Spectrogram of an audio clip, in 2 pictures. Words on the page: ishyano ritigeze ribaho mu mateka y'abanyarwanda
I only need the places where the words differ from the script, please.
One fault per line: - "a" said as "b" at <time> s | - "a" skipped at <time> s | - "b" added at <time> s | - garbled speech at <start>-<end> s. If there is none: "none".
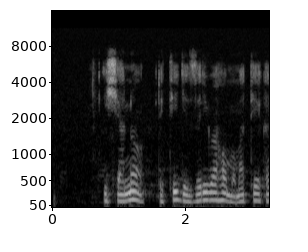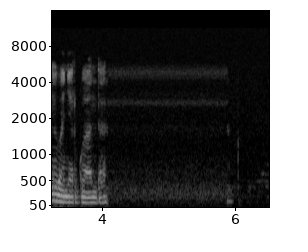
none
